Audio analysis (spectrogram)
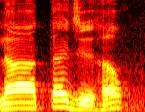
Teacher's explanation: تجہر میں جیم ساکن ہے لیکن جیم حرف قلقلہ ہے، تو آواز لوٹتی ہوئی محسوس ہونی چاہیے۔ لا تجہر نہیں، لا تجہر، لا تج نہیں ہوگا، تج، آواز لوٹتی ہوئی محسوس ہونی چاہیے۔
